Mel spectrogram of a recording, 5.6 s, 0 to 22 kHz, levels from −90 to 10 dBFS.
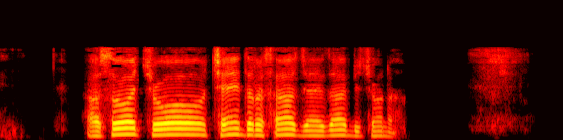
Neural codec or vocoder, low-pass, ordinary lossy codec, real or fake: codec, 16 kHz, 4.8 kbps, FACodec; 5.4 kHz; MP3, 32 kbps; fake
